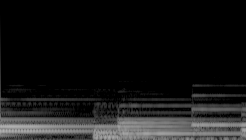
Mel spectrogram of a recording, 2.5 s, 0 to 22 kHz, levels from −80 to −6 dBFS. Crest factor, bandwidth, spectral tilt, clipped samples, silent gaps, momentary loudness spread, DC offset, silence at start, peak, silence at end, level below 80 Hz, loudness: 12 dB; 2.4 kHz; -12 dB/octave; under 0.1%; none; 6 LU; under 0.1%; 0 s; -22 dBFS; 0 s; -50 dBFS; -36 LUFS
